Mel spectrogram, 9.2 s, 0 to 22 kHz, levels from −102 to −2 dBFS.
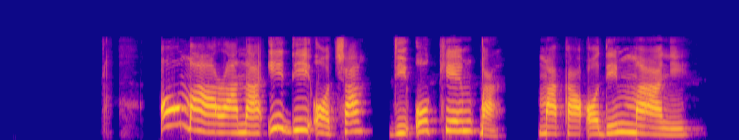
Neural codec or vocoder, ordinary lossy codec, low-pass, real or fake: vocoder, 44.1 kHz, 128 mel bands every 512 samples, BigVGAN v2; MP3, 64 kbps; 7.2 kHz; fake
